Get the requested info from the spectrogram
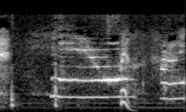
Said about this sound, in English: Quiet out there, cat. Cat, go away. Honestly, cat, I will not let you in my house. Well, where are you? After all that racket, where are you? Cat? Gone off to howl at somebody else. Well, good. All that meowing.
